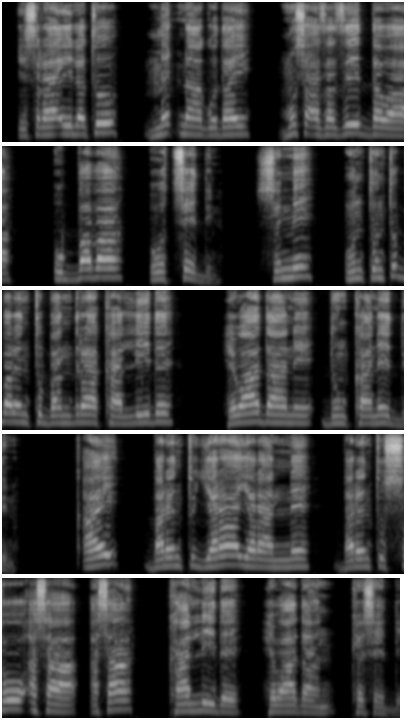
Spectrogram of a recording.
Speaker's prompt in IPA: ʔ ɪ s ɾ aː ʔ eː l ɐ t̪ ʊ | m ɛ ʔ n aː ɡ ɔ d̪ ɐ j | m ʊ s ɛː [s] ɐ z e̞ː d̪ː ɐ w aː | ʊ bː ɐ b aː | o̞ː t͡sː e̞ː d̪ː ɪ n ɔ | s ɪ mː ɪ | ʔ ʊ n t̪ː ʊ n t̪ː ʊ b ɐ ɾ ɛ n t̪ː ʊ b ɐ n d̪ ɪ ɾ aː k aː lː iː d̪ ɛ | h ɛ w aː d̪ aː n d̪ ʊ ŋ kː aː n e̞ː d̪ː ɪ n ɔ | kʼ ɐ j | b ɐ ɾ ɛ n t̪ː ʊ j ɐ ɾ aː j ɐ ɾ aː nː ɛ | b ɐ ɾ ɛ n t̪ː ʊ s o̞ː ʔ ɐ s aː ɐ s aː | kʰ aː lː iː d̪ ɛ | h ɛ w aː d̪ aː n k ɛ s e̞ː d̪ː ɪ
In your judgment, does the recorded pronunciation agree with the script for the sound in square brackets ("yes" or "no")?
no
